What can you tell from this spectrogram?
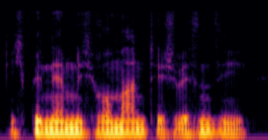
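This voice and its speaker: A man reading the lines of a talkative, sturdy female X-ray nurse in a deep voice. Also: steady tone, a little fast, creaky, mellow, dry recording. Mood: chatty. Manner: talkative, tops every story.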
